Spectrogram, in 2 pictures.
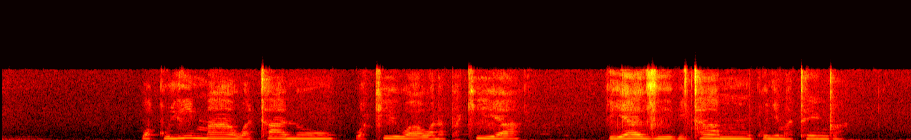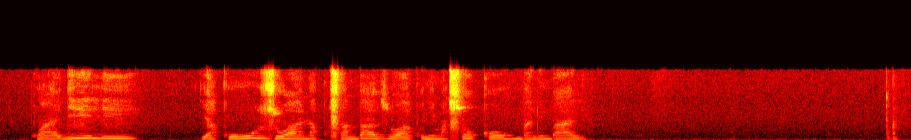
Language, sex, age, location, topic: Swahili, female, 25-35, Dar es Salaam, agriculture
